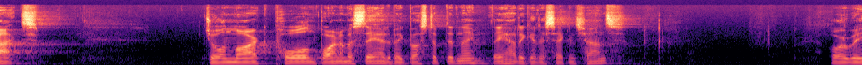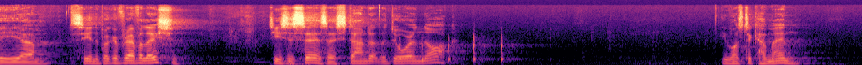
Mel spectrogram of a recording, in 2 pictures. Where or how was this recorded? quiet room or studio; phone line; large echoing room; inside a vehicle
large echoing room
